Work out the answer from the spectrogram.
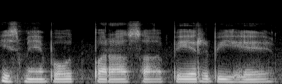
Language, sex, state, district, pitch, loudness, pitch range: Hindi, male, Arunachal Pradesh, Lower Dibang Valley, 120 Hz, -17 LUFS, 120-125 Hz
